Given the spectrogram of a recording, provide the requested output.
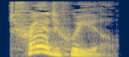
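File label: "treadwheel", British English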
